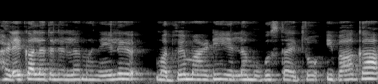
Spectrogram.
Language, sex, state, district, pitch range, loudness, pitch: Kannada, female, Karnataka, Chamarajanagar, 215-235 Hz, -16 LUFS, 225 Hz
